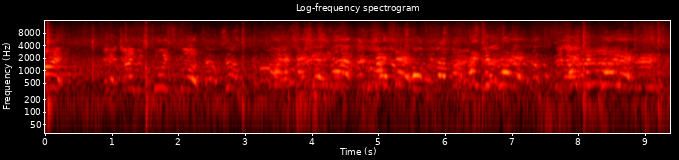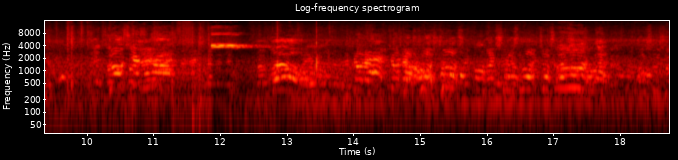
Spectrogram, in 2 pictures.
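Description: Players' and spectators' voices shouting and calling across a football pitch, with a short, high referee's whistle blast about two-thirds of the way through, stopping play for a foul.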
